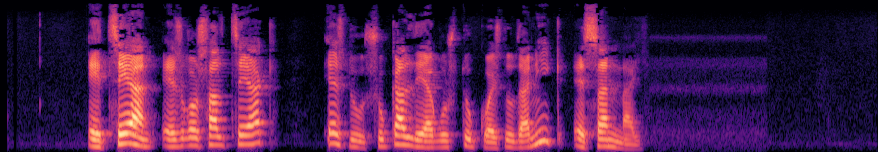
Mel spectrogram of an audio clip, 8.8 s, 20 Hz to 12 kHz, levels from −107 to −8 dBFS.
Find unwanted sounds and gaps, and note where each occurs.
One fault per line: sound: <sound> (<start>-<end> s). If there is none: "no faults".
no faults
